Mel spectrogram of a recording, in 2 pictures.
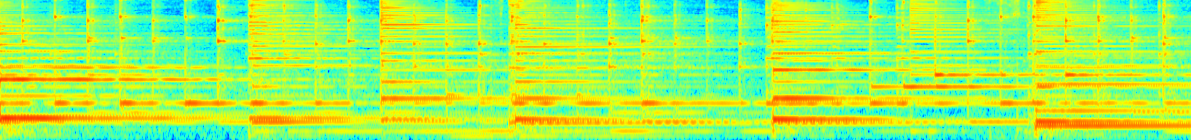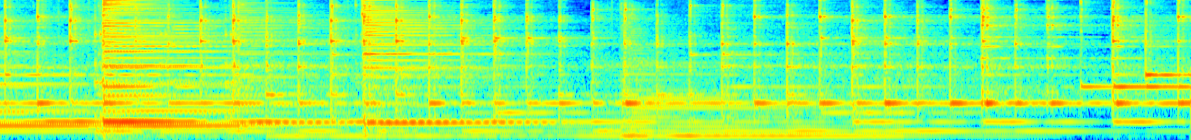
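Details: Mallet-percussion music with bright, ringing tones and sustained bass notes; no animal sound is heard. The notes ring out in clusters every few seconds over a steady low drone.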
